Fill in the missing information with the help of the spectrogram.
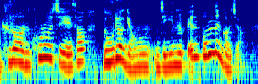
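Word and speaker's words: колхоз: 짓는데, 이때 당시 소련은 코로즈라고 해서 이런, 코로즈 이렇게 발음을 하는데, 그런 집단 농장 제도가 있었어요.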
